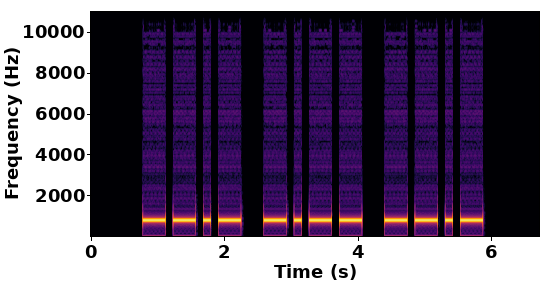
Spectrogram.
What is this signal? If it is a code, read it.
Morse code, heard as a keyed tone, about 10 wpm, 800 Hz. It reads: QYQ
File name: morse mp3 / lecon2-vitesse 10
